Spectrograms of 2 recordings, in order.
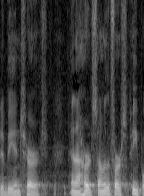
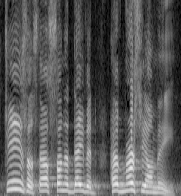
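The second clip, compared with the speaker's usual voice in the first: much higher, much louder desperate holler; 12 semitones higher, 11 dB louder than usual. Acted. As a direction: shout it out over the crowd for mercy. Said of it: "He hollers".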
